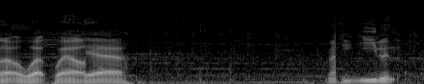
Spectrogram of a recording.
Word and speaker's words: Gyllenhaal: Maggie Gyllenhaal. I think that can work. Well, that'll work well, yeah. Maggie Gyllenhaal, or Gyllenhaal, that's how it's actually pronounced. I think that's how it's pronounced. It's a Swedish name.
